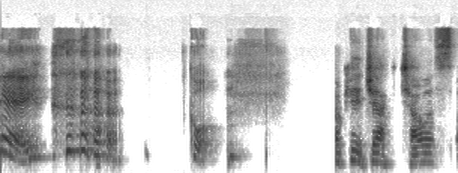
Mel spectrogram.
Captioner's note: laughs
